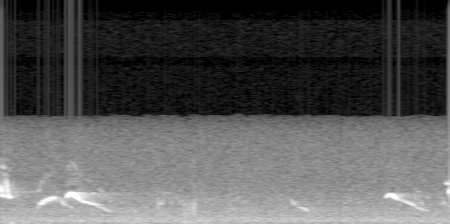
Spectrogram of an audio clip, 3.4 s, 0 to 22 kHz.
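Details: White-browed Scrub Robin, a skulker calling unseen from dense thicket on an early-morning (about 5:30 AM) October safari drive, gives short, high, slurred whistles, a quick rising-then-falling phrase repeated after about two and a half seconds, over a soft steady hiss.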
